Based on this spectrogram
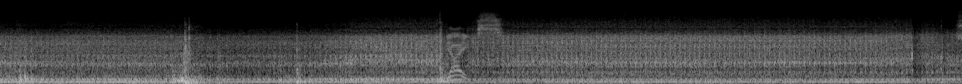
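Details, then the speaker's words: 2004 BMW 760Li V12 with a spun rod bearing on cylinder 12: engine catches and settles to an even idle hum with a knock underneath from the spun rod bearing. "fell in love with this car put a couple of thousands of dollars into it and it spun a rod bearing was it a mechanic shop getting some work done don't really know what happened but now it's knocking on number 12"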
